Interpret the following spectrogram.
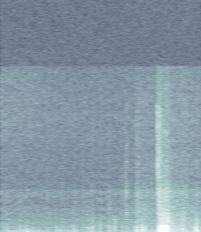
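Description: Near silence: room tone with a faint steady hum and one soft click near the end.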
